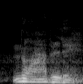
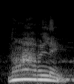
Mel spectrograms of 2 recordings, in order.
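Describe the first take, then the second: First: Said in the usual way. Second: "No hable" said again, higher and firmer; emphatic repeat. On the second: Shown as a demonstration. Preacher repeating his advice to the congregation, higher and insistent. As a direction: drive the command home a second time. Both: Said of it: "¿Sabe qué tiene que hacer?".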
